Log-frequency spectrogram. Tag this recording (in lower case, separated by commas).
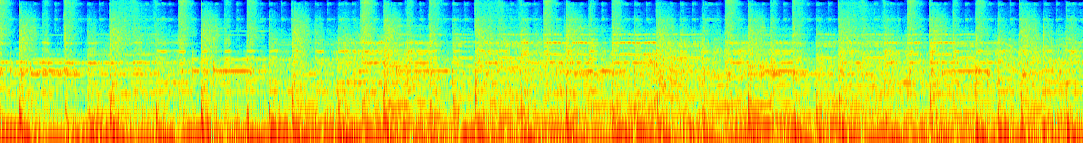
music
